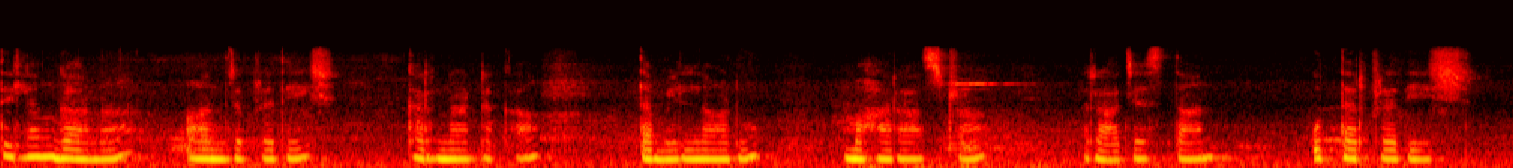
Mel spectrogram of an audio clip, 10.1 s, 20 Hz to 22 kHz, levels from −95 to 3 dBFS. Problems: background sounds at intervals, low volume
